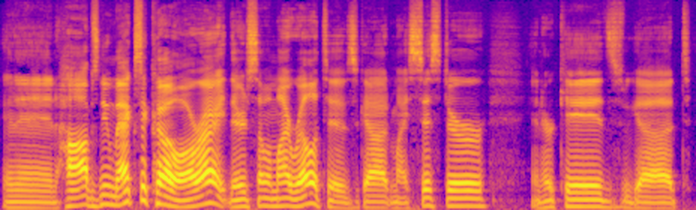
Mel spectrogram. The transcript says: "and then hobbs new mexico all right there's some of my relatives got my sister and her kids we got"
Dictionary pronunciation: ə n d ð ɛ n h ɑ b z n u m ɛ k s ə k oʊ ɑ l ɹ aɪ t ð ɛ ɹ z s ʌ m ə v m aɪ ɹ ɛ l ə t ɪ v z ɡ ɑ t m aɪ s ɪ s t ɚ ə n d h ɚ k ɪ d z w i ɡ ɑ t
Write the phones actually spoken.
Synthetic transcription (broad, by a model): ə n ð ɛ n h ɑ b z n u m ɛ k s ə k oʊ ɑ l ɹ aɪ t ð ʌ ɹ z s ʌ m ə v m aɪ ɹ ɛ l ə t ɪ v z ɡ ɑ t m aɪ s ɪ s t ɚ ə n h ɚ k ɪ d z w i ɡ ɑ t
